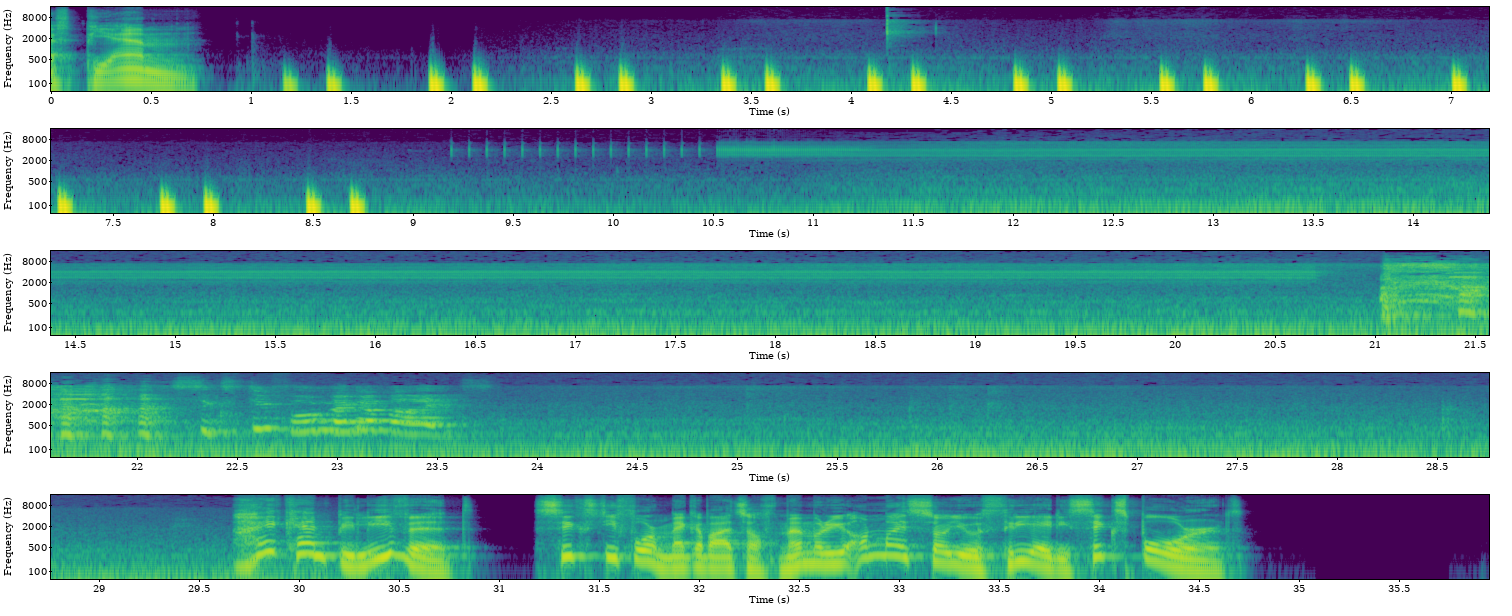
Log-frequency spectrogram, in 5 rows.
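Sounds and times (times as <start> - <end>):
low heartbeat-like thumps: 1.2 - 8.8
low hum: 1.2 - 8.8
sharp click: 4.1 - 4.5
high-pitched computer whine: 9.3 - 20.8.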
